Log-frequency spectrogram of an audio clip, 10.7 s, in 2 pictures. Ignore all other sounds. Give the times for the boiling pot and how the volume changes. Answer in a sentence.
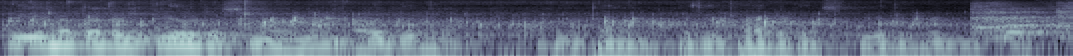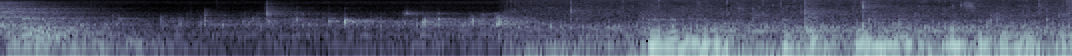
The boiling pot can be heard from 0.0 to 10.6 s, getting quieter then louder.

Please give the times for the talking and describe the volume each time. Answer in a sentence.
You can hear the talking from 0.0 to 6.2 s, getting quieter; and briefly from 8.6 to 10.6 s.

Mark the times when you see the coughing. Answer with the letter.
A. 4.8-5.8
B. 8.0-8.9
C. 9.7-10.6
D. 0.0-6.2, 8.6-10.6
A.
